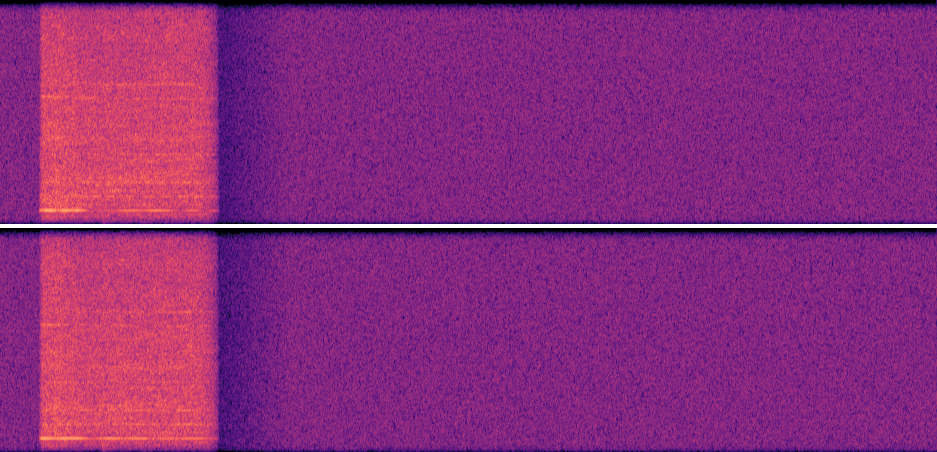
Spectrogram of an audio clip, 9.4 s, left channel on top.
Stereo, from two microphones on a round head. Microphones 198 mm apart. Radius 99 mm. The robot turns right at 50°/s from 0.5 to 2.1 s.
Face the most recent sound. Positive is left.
No sound to turn to.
